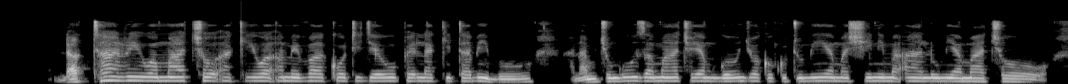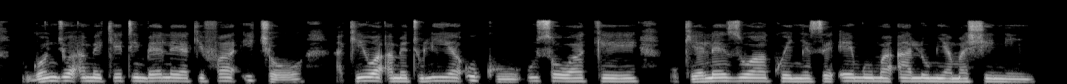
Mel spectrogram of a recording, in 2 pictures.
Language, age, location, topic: Swahili, 18-24, Kisumu, health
